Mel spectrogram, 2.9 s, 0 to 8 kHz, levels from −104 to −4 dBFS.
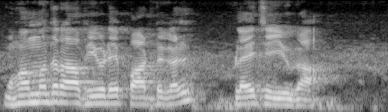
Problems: constant background noise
